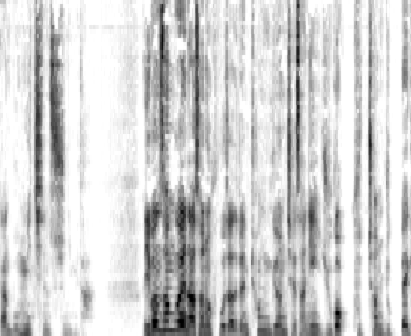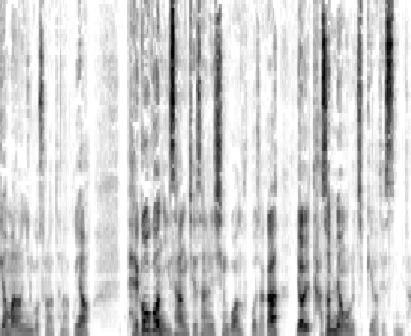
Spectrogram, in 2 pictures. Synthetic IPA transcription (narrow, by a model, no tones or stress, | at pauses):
k͈anmomːit͡ɕʰinɯnsʰu̥d͡ʑuɲḭmɲida | ibʌns̬ʰʌnɡʌe̞nasʰʌnɯnɸubod͡ʑadɯɾɯnpʰjʌŋɡjunt͡ɕe̞sʰaɲijuɡʌk̚k͈ut͡ɕʰʌnjuk̚p͈e̞ɡjʌmanʌɲinɡʌsʰɯɾonatʰanak͈̚ujo | pe̞ɡʌɡwʌnis̬ʰaŋt͡ɕe̞sʰanɯɭɕʰinɡoɦanɸubod͡ʑaɡa | jʌɭtasʰʌnmjʌŋɯɾot͡ɕi̥p̚k͈eɡa̰dwe̞s͈ɯmɲida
